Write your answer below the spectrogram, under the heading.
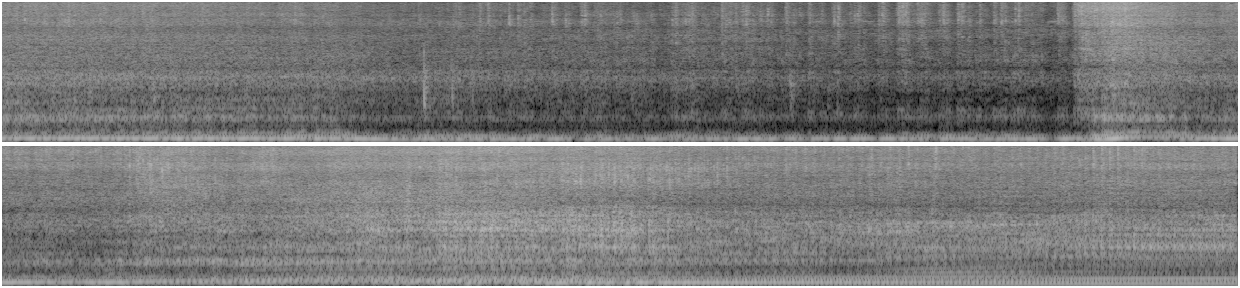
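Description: Uneven idle with an irregular stumble in the beat, then a rev that rises roughly rather than cleanly; sounds like a misfire.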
